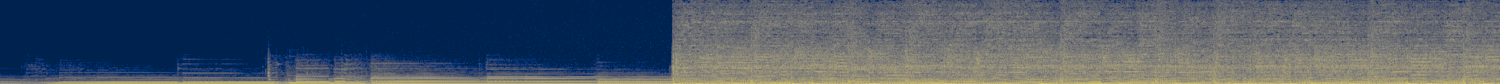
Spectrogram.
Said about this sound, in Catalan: I dins d'aquest àlbum hi havia aquesta cançó, …, ….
